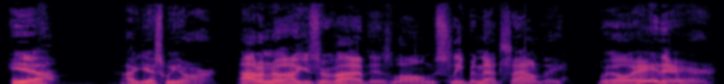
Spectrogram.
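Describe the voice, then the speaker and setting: Gruff raider sidekick from a video game, low voice, drawl, real dry sound. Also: male voice, a bit bright, no echo, heavily acted. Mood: relaxed, teasing. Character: gruff roguish raider henchman, cynical but loyal. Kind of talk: video game companion dialogue.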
